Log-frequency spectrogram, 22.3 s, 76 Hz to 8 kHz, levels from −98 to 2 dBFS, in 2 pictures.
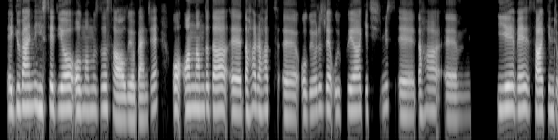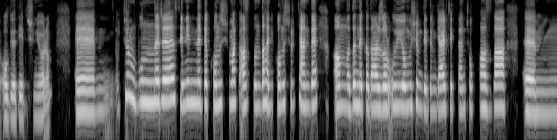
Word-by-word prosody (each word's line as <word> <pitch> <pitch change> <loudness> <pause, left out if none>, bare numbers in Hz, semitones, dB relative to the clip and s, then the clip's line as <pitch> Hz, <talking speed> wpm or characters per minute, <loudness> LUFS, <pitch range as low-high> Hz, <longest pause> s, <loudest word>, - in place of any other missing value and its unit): eee, 210 - +3
güvenli 230 +2 +2
hissediyor 220 0 +3
olmamızı 210 +1 -1
sağlıyor 160 -6 +1
bence. 165 +9 -3 0.3
O 215 -1 +2
anlamda 220 0 +1
da, 215 0 +4
eee, 195 -1 +3
daha 210 +3 -1
rahat, 210 0 -5
eee, 175 -1 -2
oluyoruz 195 +4 -6
ve 215 -2 +2
uykuya 205 +2 -2
geçişimiz, 225 +3 -14
eee, 175 -1 -2
daha, 205 +2 -5
emm, 165 0 -6 0.5
iyi 225 +1 +3
ve 215 -1 +1
sakince 195 -1 +2
oluyor 160 -1 -3
diye 160 -1 -6
düşünüyorum. 165 - -7 0.5
Emm, 200 +1 0 0.3
tüm 320 -6 0
bunları 275 +2 +5
seninle 265 +1 0
de 255 - +5
konuşmak 255 +1 -2
aslında, 235 +1 -1
hani, 245 -2 0
konuşurken 250 0 -2
de 250 +1 +3 0.3
"Amma 230 -1 0
da 245 - +3
ne 240 -1 +1
kadar 225 -1 +2
zor 225 0 +3
uyuyormuşum." 235 0 -1
dedim. 210 0 -4
Gerçekten 220 0 -1
çok 225 +1 -11
fazla, 225 +1 +3 0.3
emm 190 0 +1
220 Hz, 125 wpm, -22 LUFS, 195-235 Hz, 0.5 s, bunları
